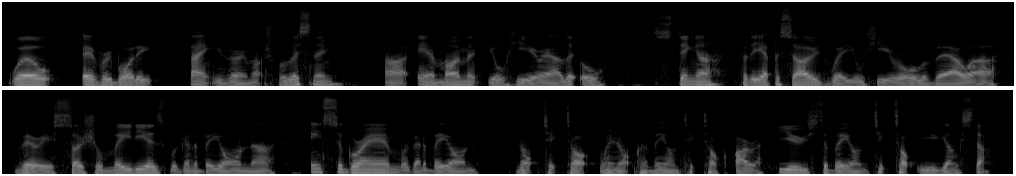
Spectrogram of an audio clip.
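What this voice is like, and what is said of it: Put-on South London accent. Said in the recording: “So I have to do the accent ... your South London accent ... My South London accent.”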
